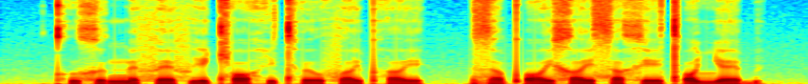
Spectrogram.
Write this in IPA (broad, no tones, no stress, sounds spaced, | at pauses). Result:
kʰ u x ɵ ŋ͡m ɛ f ɛ f i e̯ cʰ ɔ h i tʰ ɵ o̯ f ʌ e̯ pʰ ʌ e̯ | z ʌ pʼ ɔ e̯ x ʌ e̯ s ʌ x e tʼ ɔ ʎ ɛ b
